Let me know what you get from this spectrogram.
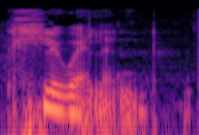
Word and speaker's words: Llewellyn: It's actually pronounced Llewellyn. It's Welsh.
